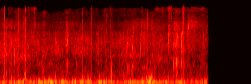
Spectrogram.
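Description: Horse trotting on concrete, a steady run of close, loud clip-clop hoofbeats carrying on for about two seconds before stopping abruptly.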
